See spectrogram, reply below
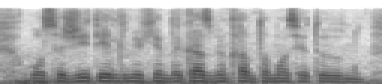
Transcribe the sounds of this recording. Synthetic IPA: wo̞səʒijt̪e̞ld̪ɪme̞kʲe̞nɪd̪ɪɡazbe̞ɴqʰɑmt̪ɑmɑse̞t̪umɪn

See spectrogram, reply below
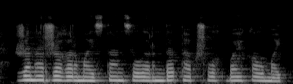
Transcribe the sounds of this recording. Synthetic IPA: ʒɑnɑɾʒɑʁɑɾmɑjst̪ant̪sɨjalˠɑɾənd̪ɑt̪ʰɑpʃəlˠəq̚bɑjqɑlˠmɑjd̪ə

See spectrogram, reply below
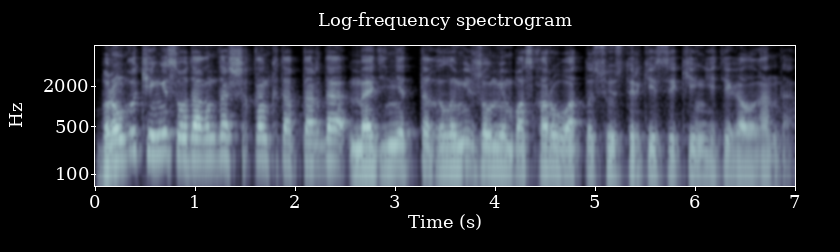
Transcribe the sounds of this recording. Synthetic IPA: bʊɾəɴʁəkʲʰe̞ŋe̞swo̞d̪ɑʁənd̪ɑʃəqːɑŋkʲʰɪ̥t̪ɑp̚t̪ɑɾd̪ɑmæd̪enije̞t̪ːɪʁəlˠəmijʒolˠme̞nbɑsqɑɾuɑt̪ːəsɵzt̪ʰɪɾkʲe̞sɪkʲʰe̞ŋje̞t̪e̞kʲɑlˠʁɑnd̪ɑ̰

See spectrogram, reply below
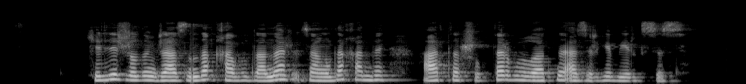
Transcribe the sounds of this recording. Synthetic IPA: kʲʰe̞le̞ɾʒəlˠd̪əɴʒɑzənd̪ɑqʰɑβəlˠd̪ɑnɑɾzɑɴənd̪ɑqʰɑnd̪ɑjɑɾt̪əqʃəlˠəq̚t̪ɑɾbo̞lˠɑt̪ənæ̰zɪɾɡʲe̞be̞lɡʲɪsɪz

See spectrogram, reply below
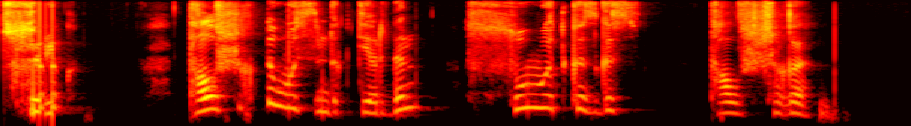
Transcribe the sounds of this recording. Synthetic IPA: sʏɾk | t̪ʰɑlˠʃəqt̪əwɵsɪmd̪ɪk̚t̪e̞ɾd̪ɪŋ | suwɵt̪kʲɪzɡʲɪs | t̪ʰɑlˠʃəʁə

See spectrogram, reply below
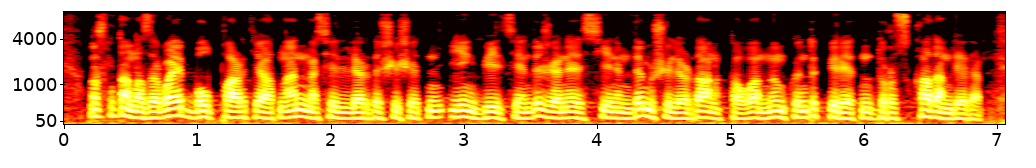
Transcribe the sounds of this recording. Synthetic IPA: nʊɾsʊlˠt̪ɑnːɑzɑɾbɑjefbʊlˠpʰart̪ʲijaːt̪ənɑnmæse̞le̞le̞ɾd̪ɪʃe̞ʃe̞t̪ɪne̞ŋbe̞lse̞nd̪ɪʒæne̞se̞nɪmd̪ɪmʏʃe̞le̞ɾd̪ɪɑnəqt̪ɑwʁɑmʏmkʲɪnd̪ɪk̚be̞ɾe̞t̪ɪnd̪ʊɾəsqʰɑd̪ɑmd̪e̞d̪ɪ

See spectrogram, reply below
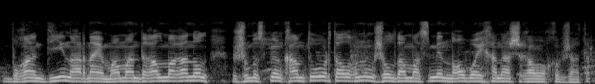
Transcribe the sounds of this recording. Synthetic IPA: bʊʁɑnd̪e̞jɪnɑɾnɑjəmɑmɑnd̪əqɑlˠmɑʁɑnwo̞lˠ | ʒʊməspe̞ɴqʰɑmt̪uwo̞ɾt̪ɑlˠəʁənəɴʒo̞lˠd̪ɑmɑsəme̞nːɑwbɑjχɑnɑʃəʁɑwo̞qəpʒɑt̪əɾ

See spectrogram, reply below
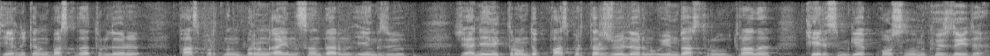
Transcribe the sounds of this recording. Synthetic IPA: t̪ʰe̞χnijkɑnəɴbɑsqɑd̪ɑt̪ʰʏɾle̞ɾɪ | pʰaspo̞rt̪ənəɴbəɾəɴʁɑjənəsɑnd̪ɑɾəne̞ŋɡʲɪzu | ʒ̥æne̞elʲe̞k̚t̪ro̞nd̪əq̚pʰasport̪ːɑɾʒøjle̞ɾɪnʊjəmd̪ɑst̪əɾut̪ʰuɾɑlˠə | kʲʰe̞lɪsɪmɡʲe̞qʰo̞səlˠuəŋkʲʰɵzd̪e̞jd̪ɪ̰

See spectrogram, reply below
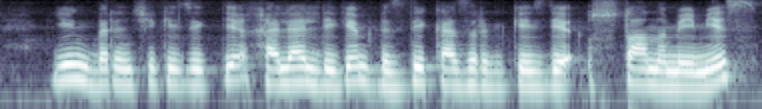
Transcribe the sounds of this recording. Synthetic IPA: je̞ŋbɪɾɪnʃɪkʲʰe̞ze̞k̚t̪e̞χælæld̪e̞ɡʲe̞nbɪzd̪e̞kʰɑzɪɾɡʲɪkʲʰe̞zd̪e̞ʔʊst̪ɑnəme̞me̞s

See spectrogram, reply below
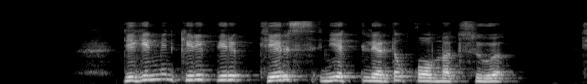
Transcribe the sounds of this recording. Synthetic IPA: d̪e̞ɡʲe̞nme̞ŋkʲʰe̞ɾe̞k̚d̪e̞ɾe̞k̚t̪ʰe̞ɾɪsnije̞t̪ːɪle̞ɾd̪ɪŋqʰo̞lˠənɑt̪ʰʏ̥suɪ | t̪ʰ

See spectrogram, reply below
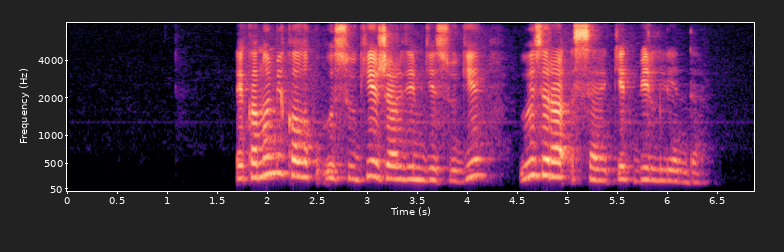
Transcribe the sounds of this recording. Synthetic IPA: e̞ko̞no̞mijkɑlˠəqwɵsuɡʲe̞ʒæɾd̪e̞md̪e̞suɡʲe̞ | wɵzɑɾɑʔɪsæɾekʲe̞t̪̚be̞lɡʲɪle̞nd̪ɪ

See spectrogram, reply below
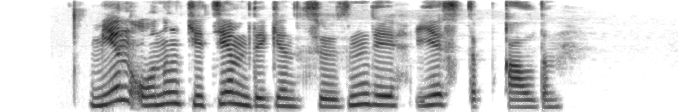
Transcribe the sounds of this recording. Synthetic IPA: me̞nwʔo̞nəɴkʲʰe̞t̪e̞md̪e̞ɡʲe̞nsɵzɪnd̪e̞je̞st̪ɪp̚qʰɑlˠd̪əm

